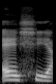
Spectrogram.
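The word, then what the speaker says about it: Asia: तो यहाँ पे हम एस को श प्रोनाउंस करेंगे, ए का ए हो जाएगा और SIA इसका हो जाएगा शिया, पूरा हो जाएगा एशिया।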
